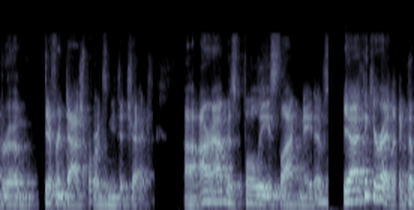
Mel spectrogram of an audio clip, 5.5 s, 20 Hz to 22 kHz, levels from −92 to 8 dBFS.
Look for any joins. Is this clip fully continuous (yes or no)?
no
